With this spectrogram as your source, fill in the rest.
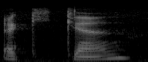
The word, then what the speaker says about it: Ekken: Kaibara Ekken. Sometimes his name is pronounced Ekiken. Yamaga Soko, Ito Jinsai, and Ogyu Sorai.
